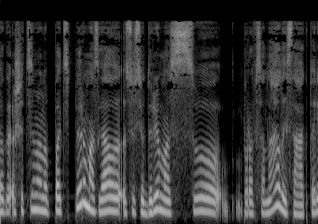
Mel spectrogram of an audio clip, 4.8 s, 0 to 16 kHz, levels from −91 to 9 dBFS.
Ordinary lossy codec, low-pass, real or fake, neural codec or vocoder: MP3, 48 kbps; 14.4 kHz; fake; autoencoder, 48 kHz, 128 numbers a frame, DAC-VAE, trained on Japanese speech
